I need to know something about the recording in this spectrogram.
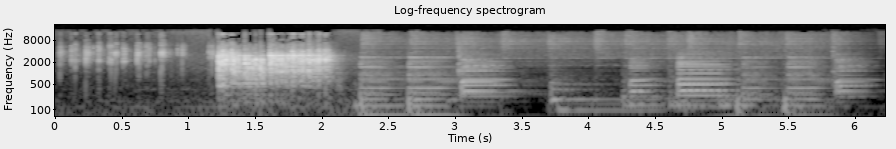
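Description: Dice rattle and clatter sharply across a hard table surface, with a dense burst of rolling clicks, then a bright musical tune begins and carries on.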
